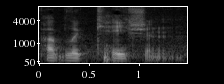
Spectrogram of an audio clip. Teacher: the emphasis is on the K, the sound K, that is, not the letter K, the C-A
